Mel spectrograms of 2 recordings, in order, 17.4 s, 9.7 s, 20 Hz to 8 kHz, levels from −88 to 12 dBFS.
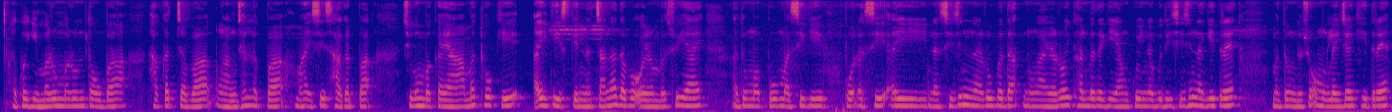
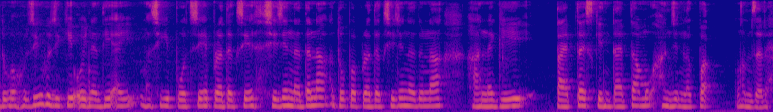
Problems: none marked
